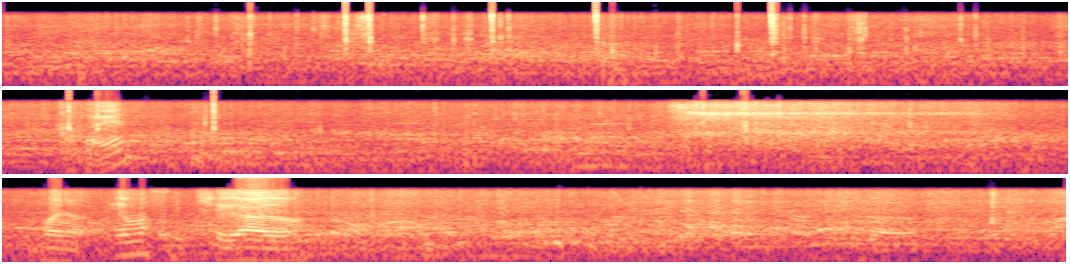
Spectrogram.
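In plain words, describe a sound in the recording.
A crowd of young people chatters and shouts nearby in a large room.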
